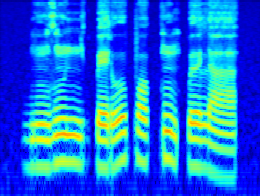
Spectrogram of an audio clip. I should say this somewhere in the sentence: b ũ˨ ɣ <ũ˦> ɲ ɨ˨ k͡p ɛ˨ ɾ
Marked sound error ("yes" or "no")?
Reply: yes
